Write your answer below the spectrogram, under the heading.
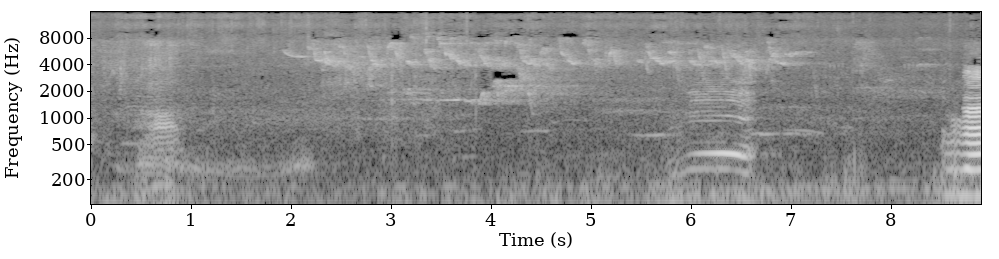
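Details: Tame cattle grazing loose on village fields for fattening give a soft moo early on, then a clearer drawn-out low at about six seconds. Another call begins at the end, and birds twitter steadily throughout.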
